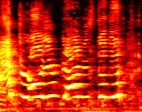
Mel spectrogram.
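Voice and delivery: very high, hammed-up wail; betrayed girl. Tased girl to her attacker, betrayed wail. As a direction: cry out in mock betrayal.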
